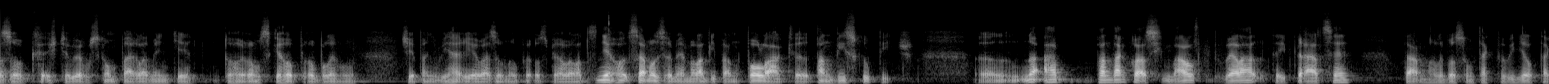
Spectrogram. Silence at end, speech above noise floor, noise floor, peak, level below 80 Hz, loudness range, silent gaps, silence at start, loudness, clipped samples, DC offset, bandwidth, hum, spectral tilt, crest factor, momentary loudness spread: 0 s; 26 dB; -49 dBFS; 0 dBFS; -46 dBFS; 5 LU; none; 0 s; -23 LUFS; under 0.1%; under 0.1%; 10 kHz; none; -7.5 dB/octave; 22 dB; 11 LU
